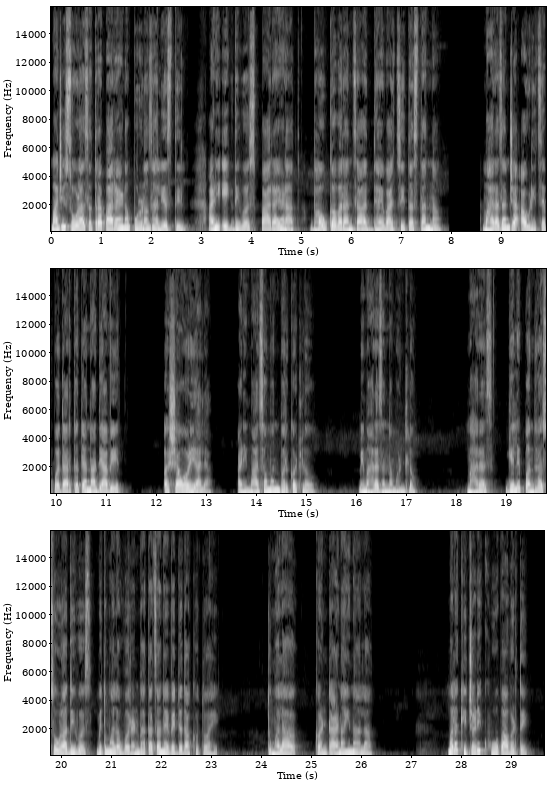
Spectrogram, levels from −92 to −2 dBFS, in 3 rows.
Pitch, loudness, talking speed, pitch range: 265 Hz, -19 LUFS, 105 wpm, 235-305 Hz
